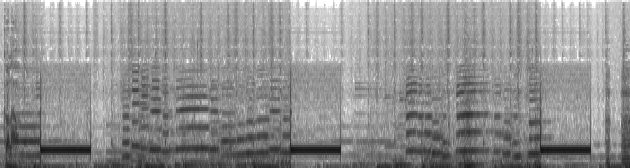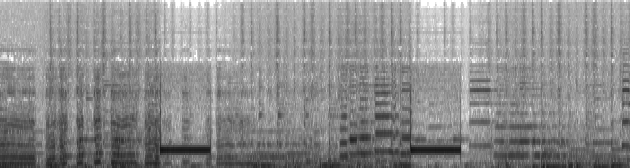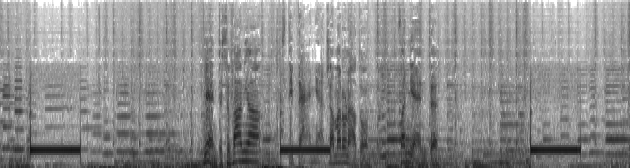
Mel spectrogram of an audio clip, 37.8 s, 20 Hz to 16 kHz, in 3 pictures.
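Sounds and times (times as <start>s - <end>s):
loud continuous music: 0.0s - 37.7s
Italian telephone ringback tone while placing a call: 0.8s - 1.8s, 5.8s - 6.9s, 11.0s - 11.8s, 20.8s - 21.9s, 25.8s - 26.9s
speech: 29.3s - 34.1s.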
